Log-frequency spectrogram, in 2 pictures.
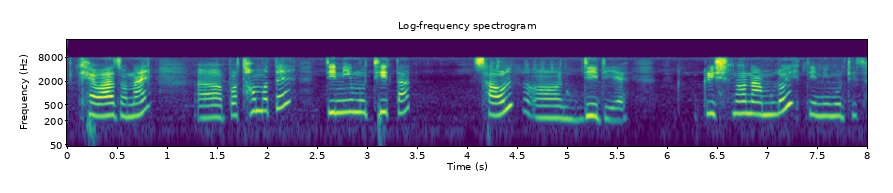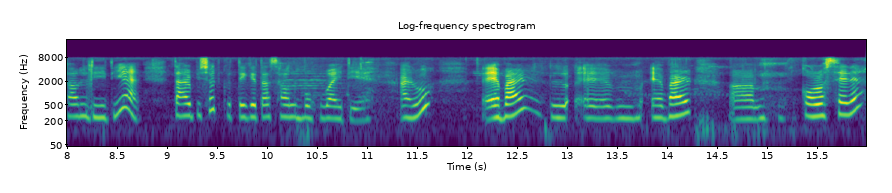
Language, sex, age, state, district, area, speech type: Assamese, female, 18-30, Assam, Kamrup Metropolitan, urban, spontaneous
